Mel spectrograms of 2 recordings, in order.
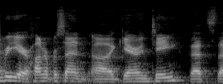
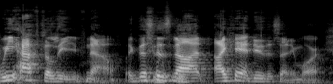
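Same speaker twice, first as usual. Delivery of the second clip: acted, mad, irritated, worked-up outburst; 4 dB louder than usual. Retelling how a show host got mad and ended the show: imitating Mina angry. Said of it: "she got so mad at me".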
